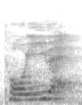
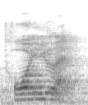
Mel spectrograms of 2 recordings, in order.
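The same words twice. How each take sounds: First: It is said slowly with three syllables. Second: The same.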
